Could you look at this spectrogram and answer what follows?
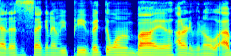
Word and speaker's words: Wembanyama: Victor Wembanyama. I don't even know. I butchered his last name. Wembanyama.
